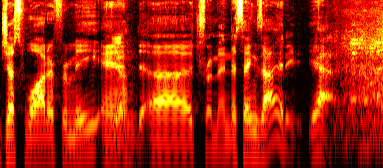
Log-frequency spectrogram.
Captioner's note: laughter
